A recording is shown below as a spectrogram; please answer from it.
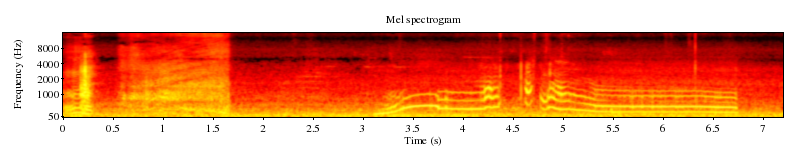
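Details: Black cat giving a drawn-out meow that starts low, climbs sharply and breaks briefly, then settles into a long, level wail lasting about two seconds; a burst of rustling noise is heard near the start.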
